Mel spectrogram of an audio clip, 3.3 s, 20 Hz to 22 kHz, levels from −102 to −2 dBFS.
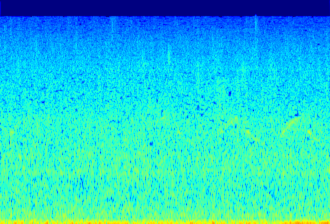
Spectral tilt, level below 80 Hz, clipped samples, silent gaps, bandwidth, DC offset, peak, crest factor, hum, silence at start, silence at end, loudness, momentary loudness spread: -3 dB/octave; -38 dBFS; under 0.1%; none; 16.5 kHz; under 0.1%; -22 dBFS; 14 dB; none; 0 s; 0 s; -41 LUFS; 2 LU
